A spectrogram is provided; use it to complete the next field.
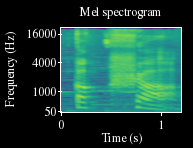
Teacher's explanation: इस क्ष का उच्चारण क और श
